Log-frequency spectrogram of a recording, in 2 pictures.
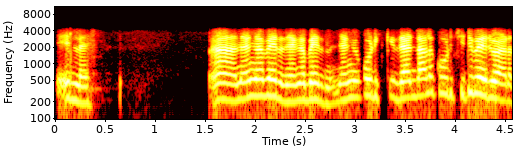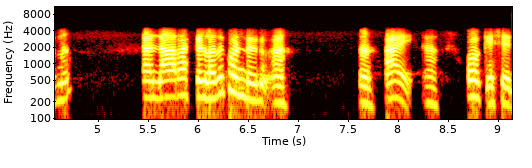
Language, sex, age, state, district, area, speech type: Malayalam, female, 30-45, Kerala, Kasaragod, rural, conversation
